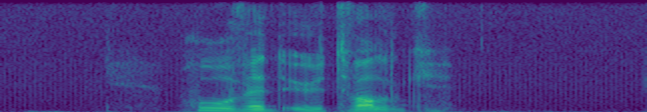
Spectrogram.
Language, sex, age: Norwegian, male, 44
